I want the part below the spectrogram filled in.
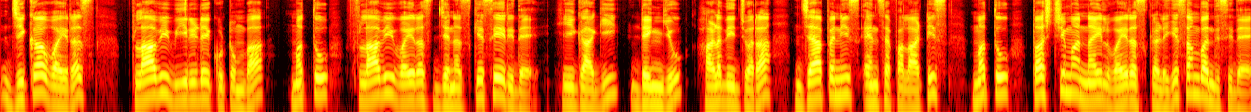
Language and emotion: Kannada, neutral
